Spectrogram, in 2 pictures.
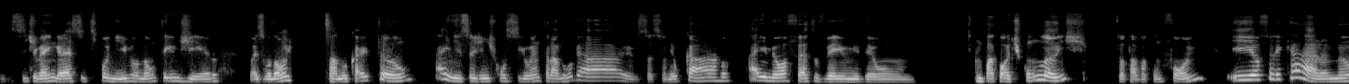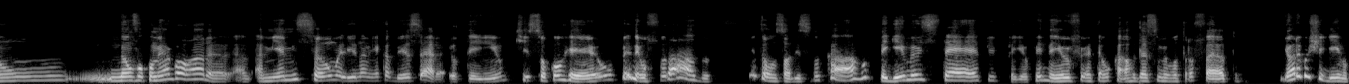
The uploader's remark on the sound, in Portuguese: o áudio dos melhores momentos do nosso primeiro encontro com apoiadores pelo Zoom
